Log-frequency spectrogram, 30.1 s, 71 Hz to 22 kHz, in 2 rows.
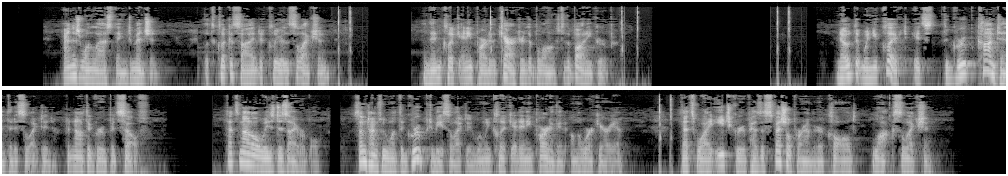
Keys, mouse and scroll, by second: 4.8 click, 7.2 click, 9.1 click, 11.6 click, 24.7 click, 28.3-30.1 drag.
